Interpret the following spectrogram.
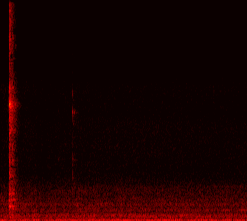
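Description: A single sharp click just after the start, then the steady low hum of a lit gas stove burner.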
